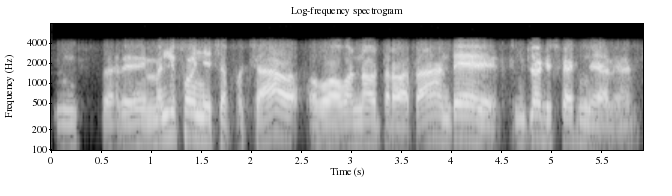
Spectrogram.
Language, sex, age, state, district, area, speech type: Telugu, male, 18-30, Andhra Pradesh, Visakhapatnam, rural, conversation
